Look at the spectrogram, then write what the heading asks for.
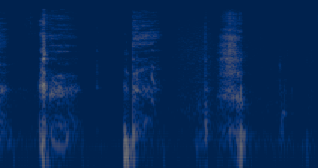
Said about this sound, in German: Ich huste hohl.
